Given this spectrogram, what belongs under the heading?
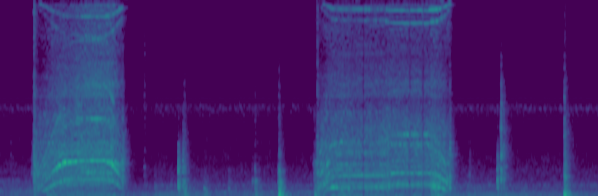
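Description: A cordless power tool unscrews a part in two whirring bursts, each revving up and winding down, separated by small clicks and taps of handling nearby, with no voices.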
